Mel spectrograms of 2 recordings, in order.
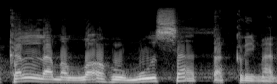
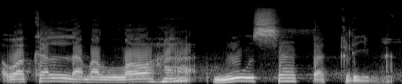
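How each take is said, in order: First: Allah ends with an 'u' vowel, 'Allahu'. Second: Allah ends with an 'a' vowel, 'Allaha'. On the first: God is the one who speaks to Moses. The speaker calls it right. "maka dibaca wa kallamallahu" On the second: Moses is the one who speaks to God. The speaker calls it wrong. "Allahnya dibaca ha"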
